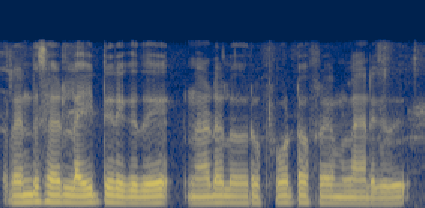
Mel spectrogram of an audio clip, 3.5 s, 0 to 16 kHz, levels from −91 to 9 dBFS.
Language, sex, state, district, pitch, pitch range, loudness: Tamil, male, Tamil Nadu, Kanyakumari, 115 Hz, 110-120 Hz, -15 LUFS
